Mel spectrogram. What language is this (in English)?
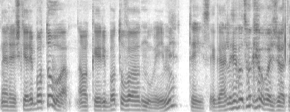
Lithuanian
